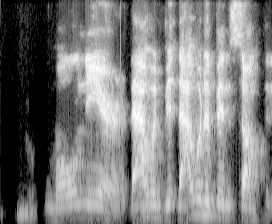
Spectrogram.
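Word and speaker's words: Mjölnir: It's Molnir. That's the pronunciation. It's Molnir. Molnir.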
